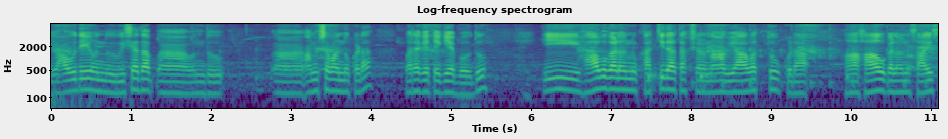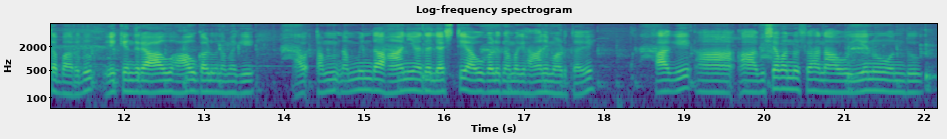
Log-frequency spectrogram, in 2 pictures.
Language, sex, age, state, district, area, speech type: Kannada, male, 18-30, Karnataka, Dakshina Kannada, rural, spontaneous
